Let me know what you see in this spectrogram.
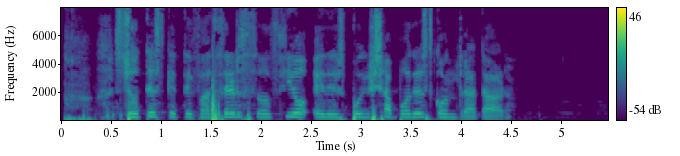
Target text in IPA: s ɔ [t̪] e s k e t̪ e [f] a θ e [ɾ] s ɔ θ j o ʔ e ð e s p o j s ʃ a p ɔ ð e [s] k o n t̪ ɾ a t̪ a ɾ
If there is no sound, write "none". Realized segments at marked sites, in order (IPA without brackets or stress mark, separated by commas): t̪, f, ɾ, s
